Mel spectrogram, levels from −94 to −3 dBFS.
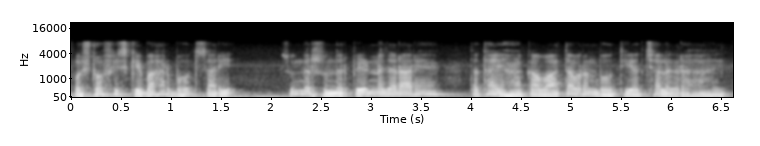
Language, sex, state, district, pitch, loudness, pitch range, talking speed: Hindi, male, Jharkhand, Ranchi, 135 Hz, -15 LUFS, 125-150 Hz, 210 wpm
